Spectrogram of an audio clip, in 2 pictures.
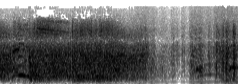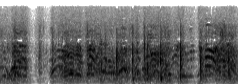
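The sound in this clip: Gunshots ring out in a radio drama, a loud, harsh blast with a sustained tail, followed by men talking.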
